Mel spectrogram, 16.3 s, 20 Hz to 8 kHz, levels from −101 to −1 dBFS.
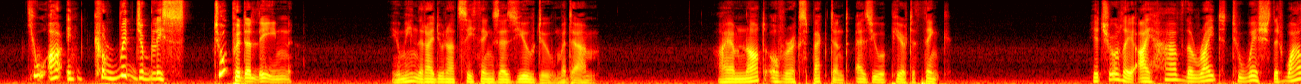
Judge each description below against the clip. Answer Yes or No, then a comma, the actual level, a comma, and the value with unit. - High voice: No, low, 115 Hz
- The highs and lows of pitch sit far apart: Yes, wide, 8.5 semitones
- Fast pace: No, average, 140 wpm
